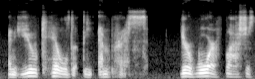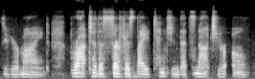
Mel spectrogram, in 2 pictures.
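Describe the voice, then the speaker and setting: Androgynous mid-range storyteller, dry sound, measured and portentous delivery of dramatic narration. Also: medium pitch, no echo, poor audio. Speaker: livestream co-reader.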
